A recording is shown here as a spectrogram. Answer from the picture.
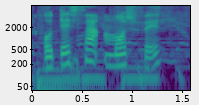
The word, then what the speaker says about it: Ottessa Moshfegh: Se llama Otessa Mosfer y probablemente nuestras escuchantes ya la conozcan y de hecho muchas de ellas la habrán leído porque esta novela tiene ya unos añitos. – ¿Cómo se escribe? A ver, Otesa doble T. Con doble T, doble S y luego el apellido lleva dos H traicioneras por ahí. – Que es Mosh.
